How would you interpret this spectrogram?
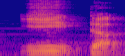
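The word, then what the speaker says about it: Yda: I know it's probably too late to correct you, but Ida is pronounced Ida.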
